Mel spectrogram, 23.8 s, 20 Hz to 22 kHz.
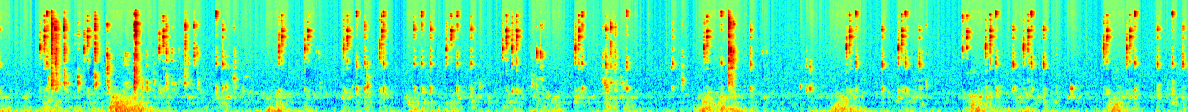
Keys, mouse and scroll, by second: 0.0 g, 0.9 middle click, 1.6 shift+click, 2.4 j, 2.9 1, 3.1 click, 4.3 middle click, 4.5 g, 6.0 click, 6.2 g, 7.1 middle click, 7.5 click, 7.6-8.9 middle drag, 8.9 click, 9.1 middle click, 9.4 g, 10.2 click, 10.5 g, 11.6 middle click, 12.2 Tab, 12.4 scroll down 2, 12.5-13.5 middle drag, 13.5 Tab, 14.0 click, 14.4 middle click, 15.2 g, 17.1 middle click, 17.9 click, 18.0 middle click, 18.4 g, 19.6 click, 19.9 middle click, 20.4 click, 20.6 middle click, 21.1 g, 22.5 click, 22.6 middle click, 23.3 scroll up 1, 23.4 middle click.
